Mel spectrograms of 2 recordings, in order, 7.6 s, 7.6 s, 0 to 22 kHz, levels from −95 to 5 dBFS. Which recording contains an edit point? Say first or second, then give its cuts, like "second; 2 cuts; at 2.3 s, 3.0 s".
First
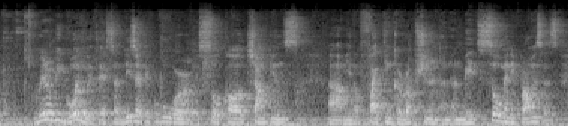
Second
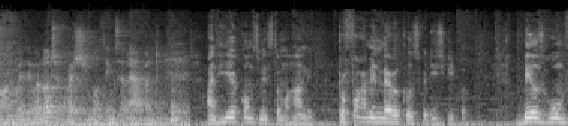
second; 1 cut; at 2.5 s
